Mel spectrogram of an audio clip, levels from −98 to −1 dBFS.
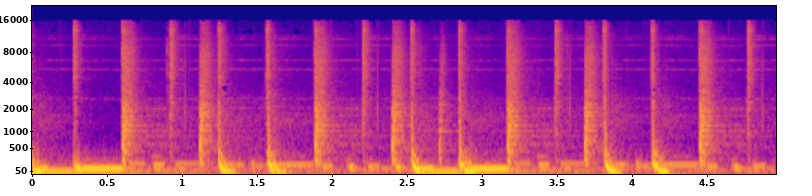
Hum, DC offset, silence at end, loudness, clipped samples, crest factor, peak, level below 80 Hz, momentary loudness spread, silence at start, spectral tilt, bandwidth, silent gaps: none; under 0.1%; 0 s; -20 LUFS; under 0.1%; 16 dB; -2 dBFS; -22 dBFS; 8 LU; 0 s; -5.5 dB/octave; 16.5 kHz; none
